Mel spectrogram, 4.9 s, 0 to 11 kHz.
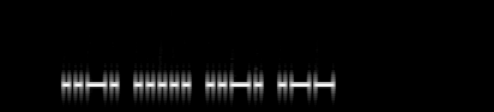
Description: Morse code, heard as a keyed tone, about 20 wpm, 700 Hz. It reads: F5FW
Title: DXCC-100 Call Signs - 4 Characters - Repeated 3x - 20wpm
